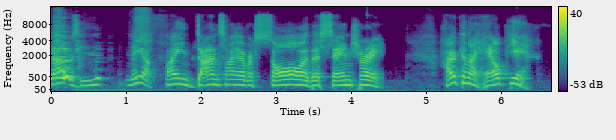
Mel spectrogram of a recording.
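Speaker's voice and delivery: put-on Scottish brogue. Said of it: "He got the brogue".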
